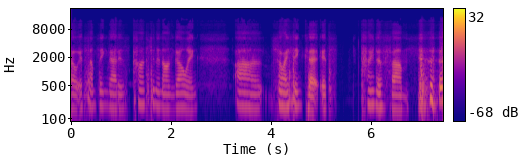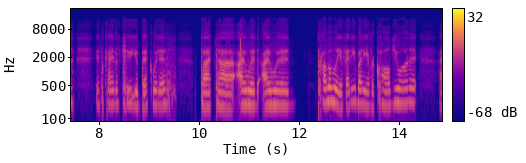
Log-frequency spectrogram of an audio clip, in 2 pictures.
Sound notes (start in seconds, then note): 6.9 chuckles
